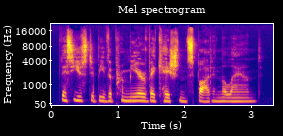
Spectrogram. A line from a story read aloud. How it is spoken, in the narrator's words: Marin told him mournfully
